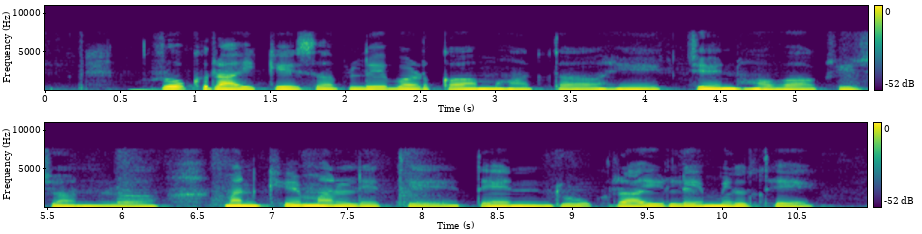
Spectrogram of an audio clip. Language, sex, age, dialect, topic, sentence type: Chhattisgarhi, female, 25-30, Western/Budati/Khatahi, agriculture, statement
